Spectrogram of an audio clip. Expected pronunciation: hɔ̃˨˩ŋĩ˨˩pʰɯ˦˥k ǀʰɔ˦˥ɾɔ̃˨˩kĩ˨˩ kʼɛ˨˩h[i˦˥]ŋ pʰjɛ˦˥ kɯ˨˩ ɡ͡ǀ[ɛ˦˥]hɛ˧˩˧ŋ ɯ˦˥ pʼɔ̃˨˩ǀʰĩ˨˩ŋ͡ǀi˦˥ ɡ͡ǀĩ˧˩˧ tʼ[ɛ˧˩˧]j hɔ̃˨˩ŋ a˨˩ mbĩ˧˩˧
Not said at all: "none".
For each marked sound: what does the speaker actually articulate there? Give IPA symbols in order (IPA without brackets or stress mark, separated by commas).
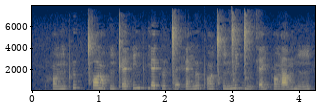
i˦˥, ɛ˨˩, ɛ˧˩˧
